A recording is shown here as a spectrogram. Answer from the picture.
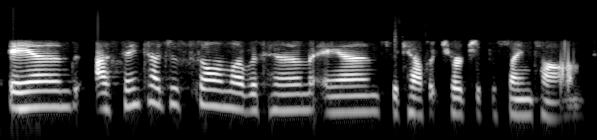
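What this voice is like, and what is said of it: Texan accent. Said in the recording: “I'm a sixth-generation Texan, so my accent usually gives me away, and I grew up in the panhandle of Texas”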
